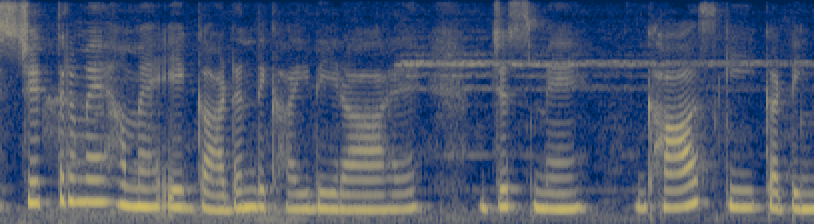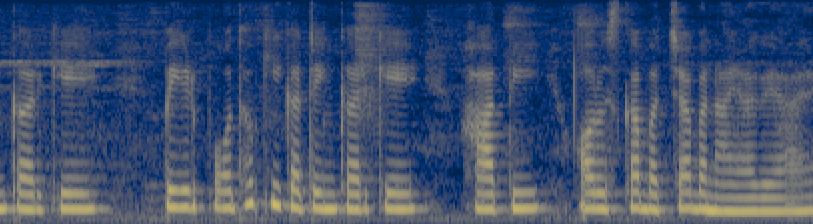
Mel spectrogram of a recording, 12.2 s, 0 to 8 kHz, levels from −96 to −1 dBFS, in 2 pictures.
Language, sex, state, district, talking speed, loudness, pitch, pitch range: Hindi, female, Jharkhand, Jamtara, 135 wpm, -30 LUFS, 215 Hz, 205-235 Hz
